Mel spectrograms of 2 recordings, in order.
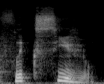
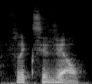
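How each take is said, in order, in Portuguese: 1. A sílaba tônica cai na penúltima sílaba. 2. A sílaba tônica cai na última sílaba. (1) "quero falar flexível... vou passar para cá, o xi" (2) "seria uma palavra oxítona... eu não quero falar flexível"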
